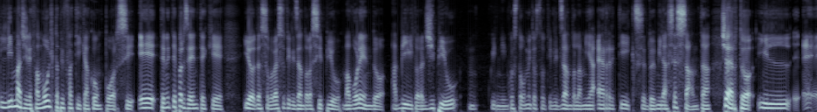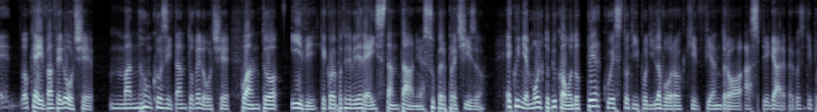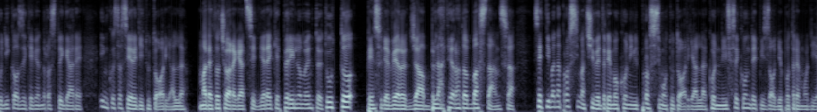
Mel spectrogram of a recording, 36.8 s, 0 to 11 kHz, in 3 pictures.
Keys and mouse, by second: 1.2 right click, 1.8 shift+f, 4.8-6.7 drag, 10.1 shift+f, 10.9 g, 15.1 right click, 15.8 click, 16.9 g, 19.2 right click, 19.7 shift+f.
